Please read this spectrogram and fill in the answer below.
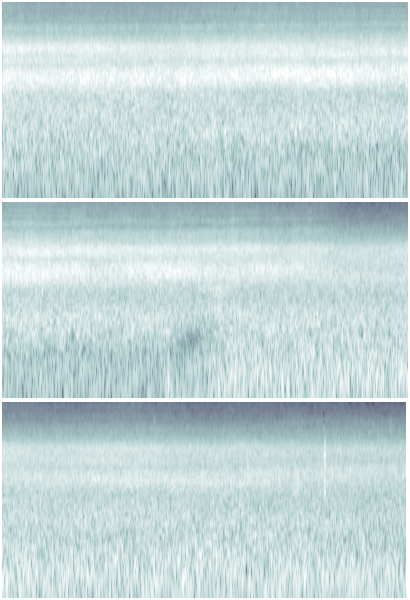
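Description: Steady rushing of a waterfall on a forest stream, growing slightly fainter and duller from about halfway through.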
